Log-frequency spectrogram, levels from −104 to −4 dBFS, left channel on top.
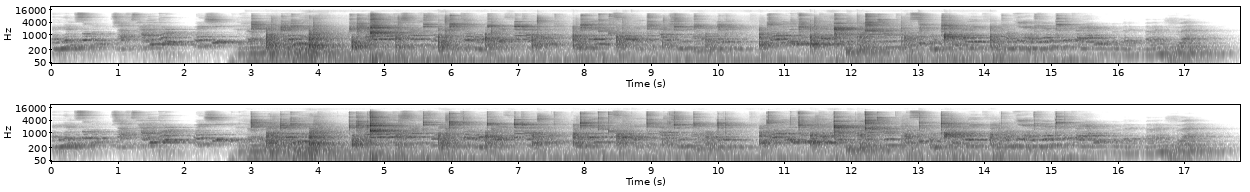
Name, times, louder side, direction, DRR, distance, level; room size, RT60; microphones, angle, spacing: voice 1, 0.0-1.8 2.1-2.6 3.2-3.9 4.7-7.5 7.9-10.3 10.8-15.8, equal, 20° right, -8 dB, 0.5 m, -43 dB
sound 1, 2.6-15.6, right 2 dB, 65° right, 0.5 m, -38 dB
voice 2, 2.9-4.0 8.0-8.2 15.7-17.1, left 1 dB, 65° left, -8 dB, 1.1 m, -47 dB
sound 2, 2.9-8.1 8.5-10.3 10.6-11.0 11.4-14.2, left 1 dB, 45° left, 0.4 m, -40 dB
3.3 x 2.1 x 2.7 m, 1.3 s
head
